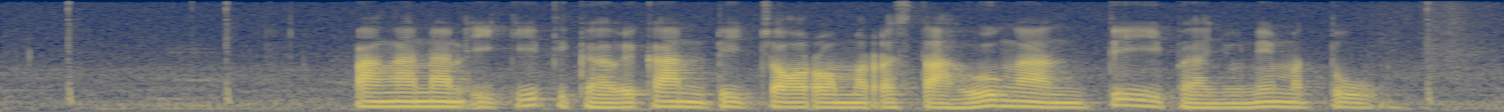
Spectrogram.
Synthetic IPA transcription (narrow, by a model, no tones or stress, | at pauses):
paŋananʔḭkid̪̥i̤ɡ̥ä̤wekanʈit͡ʃɔɾɔməɾʔə̰st̪aɦuŋant̪ib̥ä̤ɲunemət̪u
